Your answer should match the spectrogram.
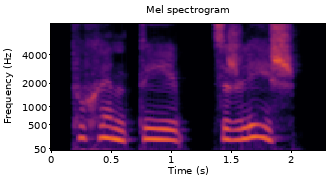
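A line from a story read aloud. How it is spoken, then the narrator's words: Trembling question. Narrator (Russian): Дрожащим голосом она спросила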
